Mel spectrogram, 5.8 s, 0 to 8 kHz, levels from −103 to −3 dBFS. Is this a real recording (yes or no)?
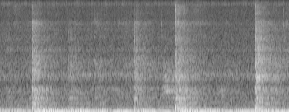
yes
